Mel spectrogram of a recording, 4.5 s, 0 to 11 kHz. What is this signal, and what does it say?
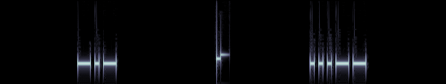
Morse code, heard as a keyed tone, about 27 wpm, 700 Hz. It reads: K 3
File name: Single-Letter-Number-28wpm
